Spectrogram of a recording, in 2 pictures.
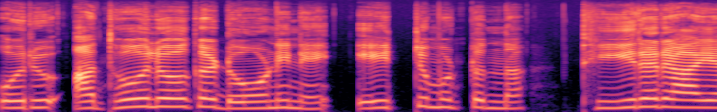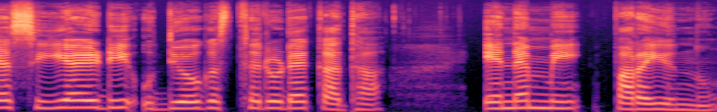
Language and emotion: Malayalam, neutral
